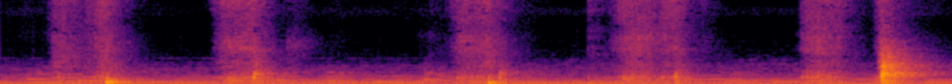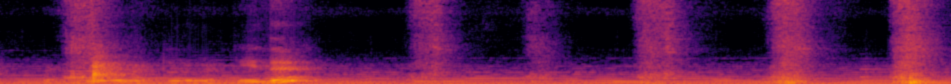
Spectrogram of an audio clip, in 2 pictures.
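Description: Vegetables chopped on a board with a knife, about a dozen uneven thuds spaced a second or so apart, heard under a person talking steadily.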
